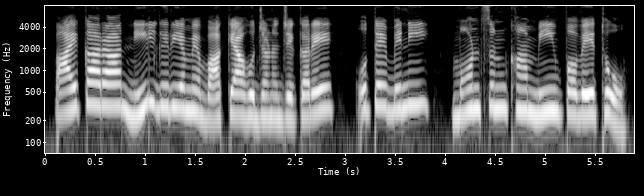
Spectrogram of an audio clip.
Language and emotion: Sindhi, neutral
